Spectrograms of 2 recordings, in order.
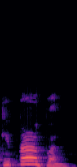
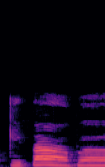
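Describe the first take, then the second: First: The word ends with a short vowel and n. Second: The word ends with a lengthened vowel, no n. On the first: The speaker calls it wrong. "tidak dibaca kitaban" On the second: The speaker calls it right. "dipanjangkan dua harokat"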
